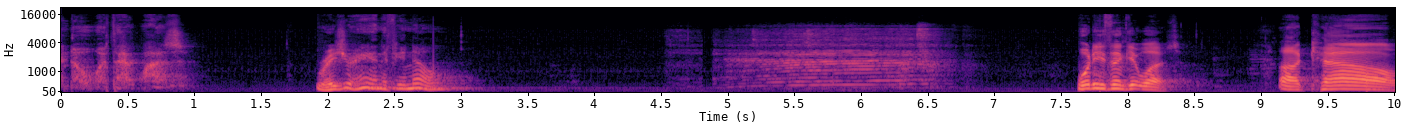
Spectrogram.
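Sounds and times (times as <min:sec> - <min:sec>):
cow mooing through phone speaker: 0:05.0 - 0:06.7.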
